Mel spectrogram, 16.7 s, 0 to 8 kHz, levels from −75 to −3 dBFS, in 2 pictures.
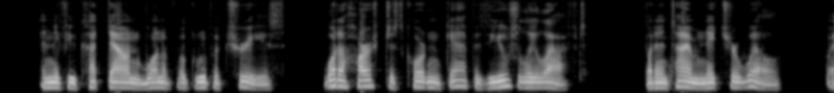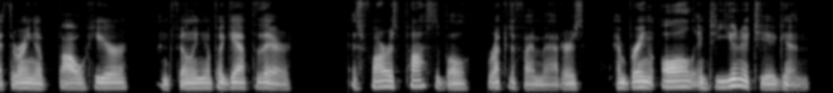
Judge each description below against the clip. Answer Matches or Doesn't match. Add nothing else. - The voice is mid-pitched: Doesn't match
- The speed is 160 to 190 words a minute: Matches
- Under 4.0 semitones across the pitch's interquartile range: Matches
